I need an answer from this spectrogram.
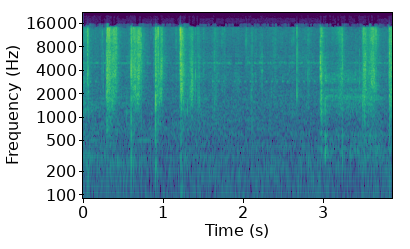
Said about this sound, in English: I'm going to shuffle the player deck.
